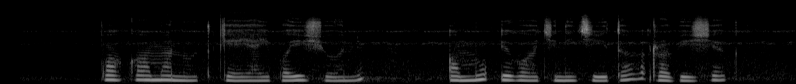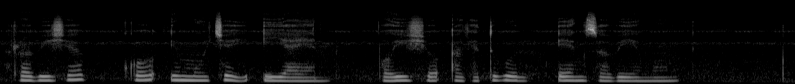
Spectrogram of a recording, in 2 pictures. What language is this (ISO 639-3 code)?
kln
